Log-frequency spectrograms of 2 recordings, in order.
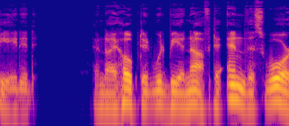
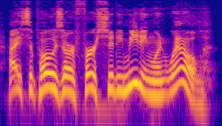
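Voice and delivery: laughing; 13 semitones higher, 6 dB louder than usual. A narrator's reading. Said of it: "Tawa laughed".

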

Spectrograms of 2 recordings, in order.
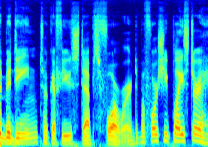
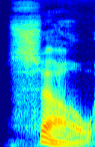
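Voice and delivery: drawn-out, lower opener; somewhat snarky; 5 semitones lower than usual. A narrator's reading. Hero questions the offered deal, snarky. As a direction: stretch it with mild snark. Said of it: "somewhat snarkily".

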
